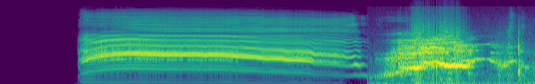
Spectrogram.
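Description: A loud scream held for about two seconds, its pitch sagging slightly and wavering as it ends, followed by a shorter, harsher shriek.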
